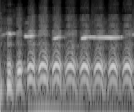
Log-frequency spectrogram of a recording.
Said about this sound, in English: I'm going to stand nonchalantly whistling against a tree.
